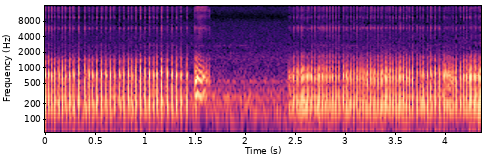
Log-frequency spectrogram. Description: My chunky, lazy, (But Lovable) Chihuahua, Vinny snoring while taking one of his many daily naps!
